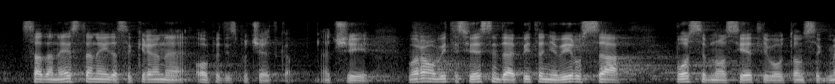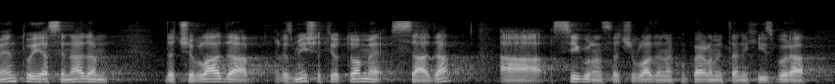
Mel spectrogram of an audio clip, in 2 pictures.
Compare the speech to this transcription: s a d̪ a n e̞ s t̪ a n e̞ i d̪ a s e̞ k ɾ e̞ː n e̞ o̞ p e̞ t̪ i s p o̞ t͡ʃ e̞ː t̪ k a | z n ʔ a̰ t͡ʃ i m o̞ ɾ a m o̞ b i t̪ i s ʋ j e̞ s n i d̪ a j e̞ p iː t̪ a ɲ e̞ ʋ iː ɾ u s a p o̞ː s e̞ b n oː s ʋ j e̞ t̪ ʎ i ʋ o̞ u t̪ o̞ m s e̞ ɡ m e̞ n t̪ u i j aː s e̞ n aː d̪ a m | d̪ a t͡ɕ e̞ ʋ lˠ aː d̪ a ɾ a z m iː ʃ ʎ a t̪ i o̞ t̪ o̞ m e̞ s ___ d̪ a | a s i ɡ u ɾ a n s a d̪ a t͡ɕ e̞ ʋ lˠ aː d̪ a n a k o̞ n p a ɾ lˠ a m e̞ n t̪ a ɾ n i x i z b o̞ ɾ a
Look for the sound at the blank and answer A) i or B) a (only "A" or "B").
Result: B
